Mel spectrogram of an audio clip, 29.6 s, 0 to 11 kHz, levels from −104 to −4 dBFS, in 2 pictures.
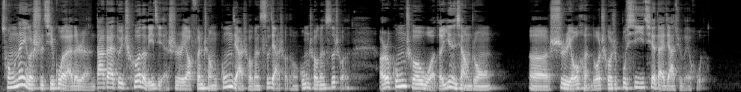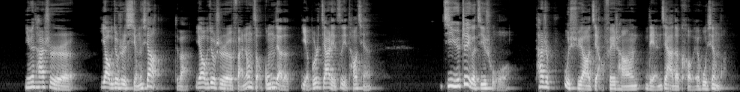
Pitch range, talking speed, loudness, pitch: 120-170 Hz, 225 characters per minute, -19 LUFS, 140 Hz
